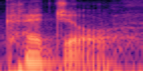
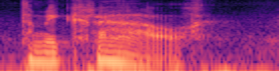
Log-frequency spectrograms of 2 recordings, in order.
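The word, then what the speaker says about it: credjal: To look at it, you think, oh, credul. But the old Manx people would say, Tamikral. And they slurred it in.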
